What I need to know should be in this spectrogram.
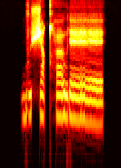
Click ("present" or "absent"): absent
